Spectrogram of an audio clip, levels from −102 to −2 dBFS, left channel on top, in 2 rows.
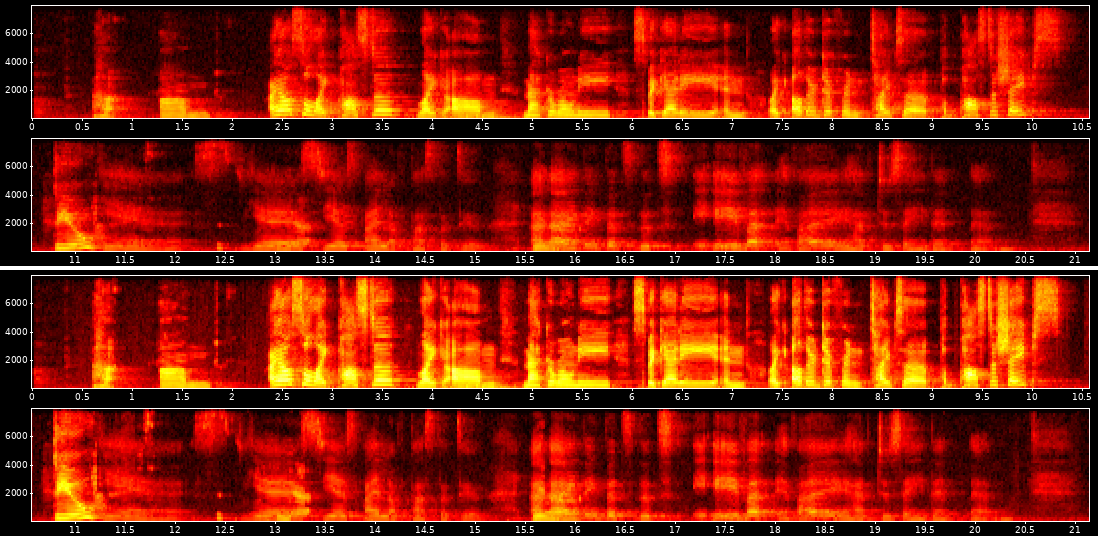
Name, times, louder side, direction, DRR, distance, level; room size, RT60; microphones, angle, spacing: voice 1, 1.3-1.8 2.4-10.3 10.8-11.3 13.0-13.3 15.6-16.0, right 8 dB, 70° right, 0.3 m, -25 dB
voice 2, 11.3-21.0, right 2 dB, 25° right, 1.4 m, -48 dB
11.0 x 8.8 x 9.0 m
head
